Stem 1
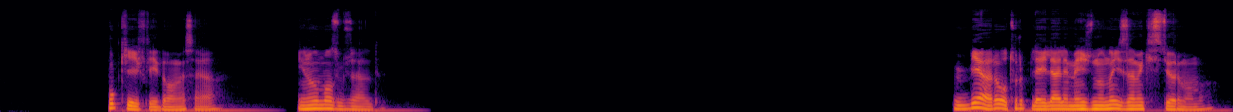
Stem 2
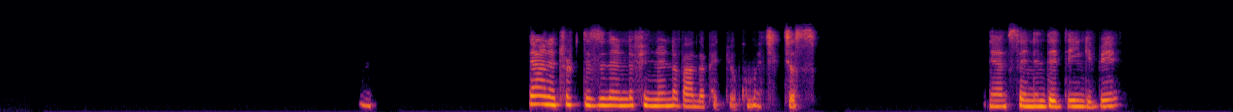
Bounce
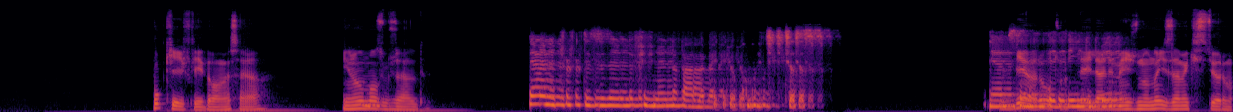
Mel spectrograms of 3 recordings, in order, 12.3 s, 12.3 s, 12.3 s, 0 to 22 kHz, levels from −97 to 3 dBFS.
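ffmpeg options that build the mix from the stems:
-filter_complex "[0:a]bass=f=250:g=-11,treble=f=4k:g=3,adelay=450,volume=-0.5dB[a];[1:a]volume=-1dB,asplit=2[b][c];[c]volume=-5.5dB,aecho=0:1:93|186|279:1|0.18|0.0324[d];[a][b][d]amix=inputs=3:normalize=0,acompressor=threshold=-38dB:ratio=2.5"

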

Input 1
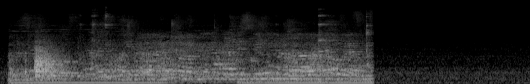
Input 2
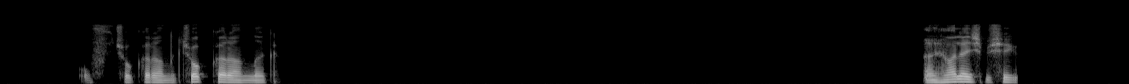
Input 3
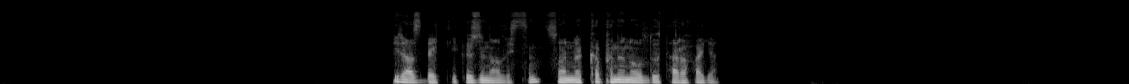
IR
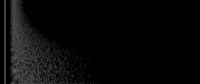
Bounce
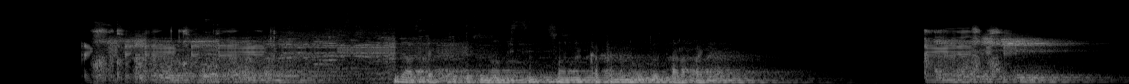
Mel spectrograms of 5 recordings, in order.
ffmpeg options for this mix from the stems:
-filter_complex "[0:a]adelay=1000,volume=-9dB,asplit=2[a][b];[b]volume=-19.5dB[c];[1:a]agate=range=-17dB:threshold=-50dB:ratio=16:detection=peak,acompressor=threshold=-23dB:ratio=6,lowpass=f=2.9k:t=q:w=14,volume=1dB,asplit=2[d][e];[e]volume=-14dB[f];[2:a]highpass=f=58:w=0.5412,highpass=f=58:w=1.3066,highshelf=f=3.1k:g=-11,acompressor=threshold=-24dB:ratio=6,volume=-8dB,asplit=3[g][h][i];[h]volume=-4.5dB[j];[i]apad=whole_len=278255[k];[a][k]sidechaincompress=threshold=-44dB:ratio=4:attack=11:release=550[l];[l][d]amix=inputs=2:normalize=0,aeval=exprs='val(0)*sin(2*PI*1900*n/s)':c=same,acompressor=threshold=-33dB:ratio=3,volume=0dB[m];[3:a]atrim=start_sample=2205[n];[c][f][j]amix=inputs=3:normalize=0[o];[o][n]afir=irnorm=-1:irlink=0[p];[g][m][p]amix=inputs=3:normalize=0,alimiter=limit=-23dB:level=0:latency=1:release=171"

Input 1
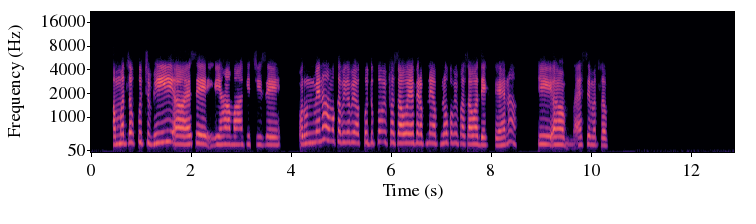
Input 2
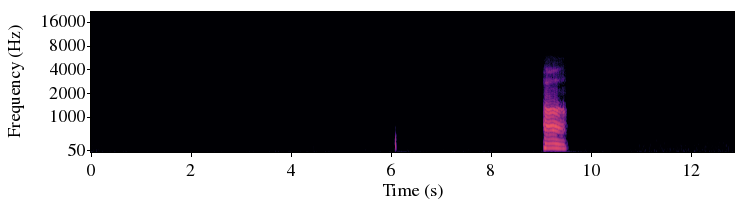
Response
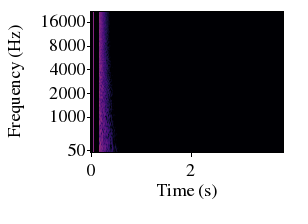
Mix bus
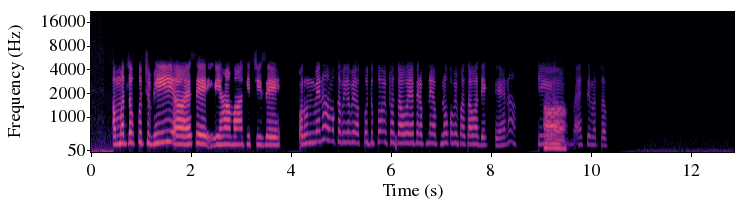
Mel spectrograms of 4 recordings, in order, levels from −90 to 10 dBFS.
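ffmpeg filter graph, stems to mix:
-filter_complex "[0:a]acompressor=mode=upward:threshold=-22dB:ratio=2.5,volume=-4dB,afade=t=out:st=3.83:d=0.66:silence=0.334965,afade=t=out:st=7.54:d=0.74:silence=0.473151[a];[1:a]equalizer=f=3.2k:w=1.8:g=-7,asplit=2[b][c];[c]adelay=10.9,afreqshift=-0.68[d];[b][d]amix=inputs=2:normalize=1,volume=-1.5dB[e];[a][e]amix=inputs=2:normalize=0"

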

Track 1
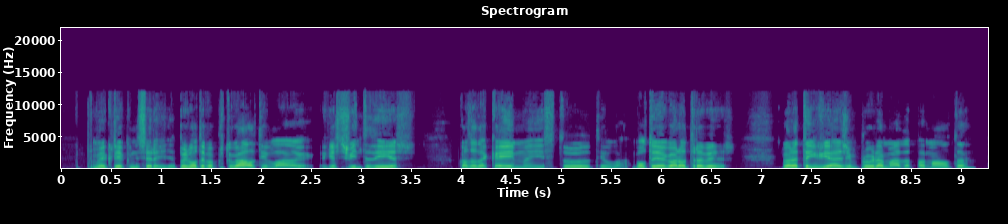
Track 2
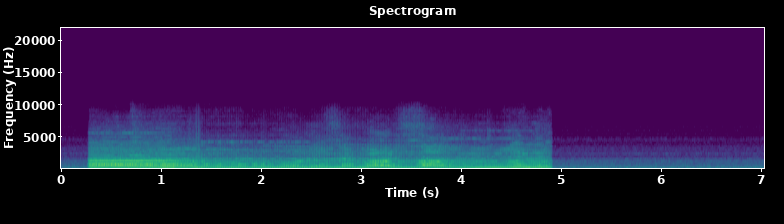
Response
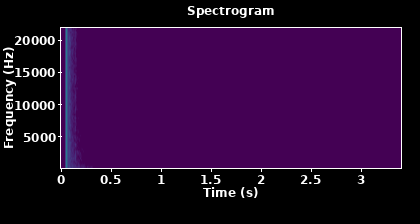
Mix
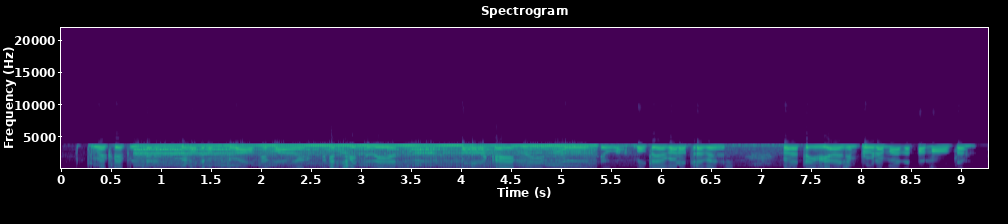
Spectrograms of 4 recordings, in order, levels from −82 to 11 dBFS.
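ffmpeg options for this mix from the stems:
-filter_complex "[0:a]lowpass=f=2.5k:w=0.5412,lowpass=f=2.5k:w=1.3066,volume=1dB[a];[1:a]adelay=450,volume=-3dB[b];[a][b]amix=inputs=2:normalize=0,lowpass=f=3.1k:t=q:w=0.5098,lowpass=f=3.1k:t=q:w=0.6013,lowpass=f=3.1k:t=q:w=0.9,lowpass=f=3.1k:t=q:w=2.563,afreqshift=-3700,acompressor=threshold=-24dB:ratio=6"

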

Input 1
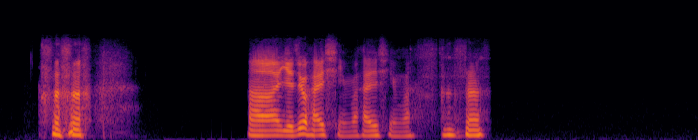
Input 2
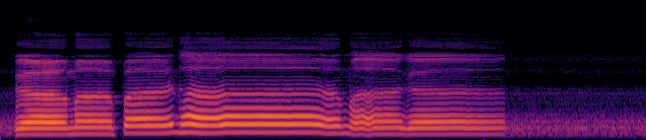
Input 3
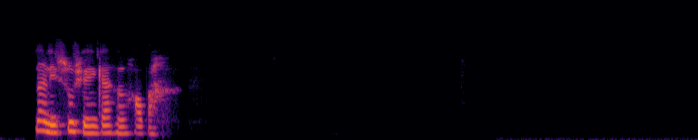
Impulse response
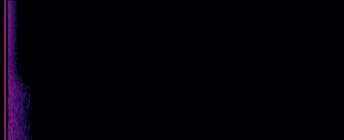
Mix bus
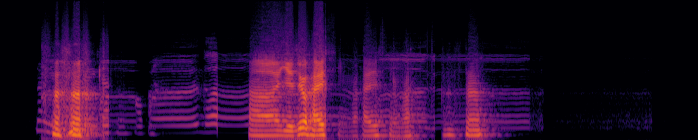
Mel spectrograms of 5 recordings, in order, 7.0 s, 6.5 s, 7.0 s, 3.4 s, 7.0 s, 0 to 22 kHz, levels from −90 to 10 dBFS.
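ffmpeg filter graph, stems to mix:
-filter_complex "[0:a]highshelf=f=4.4k:g=-8,aeval=exprs='val(0)+0.00501*(sin(2*PI*50*n/s)+sin(2*PI*2*50*n/s)/2+sin(2*PI*3*50*n/s)/3+sin(2*PI*4*50*n/s)/4+sin(2*PI*5*50*n/s)/5)':c=same,aeval=exprs='sgn(val(0))*max(abs(val(0))-0.0126,0)':c=same,volume=2dB,asplit=2[a][b];[b]volume=-6.5dB[c];[1:a]highpass=1.3k,dynaudnorm=f=620:g=5:m=5dB,adelay=250,volume=-7dB[d];[2:a]volume=-14dB,asplit=2[e][f];[f]volume=-21dB[g];[3:a]atrim=start_sample=2205[h];[c][g]amix=inputs=2:normalize=0[i];[i][h]afir=irnorm=-1:irlink=0[j];[a][d][e][j]amix=inputs=4:normalize=0,aeval=exprs='val(0)*pow(10,-19*if(lt(mod(-0.92*n/s,1),2*abs(-0.92)/1000),1-mod(-0.92*n/s,1)/(2*abs(-0.92)/1000),(mod(-0.92*n/s,1)-2*abs(-0.92)/1000)/(1-2*abs(-0.92)/1000))/20)':c=same"

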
